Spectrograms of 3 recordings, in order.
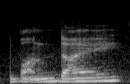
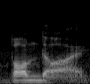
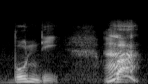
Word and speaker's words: Bondi: as i've said before it is based on an aboriginal word which is pronounced bundy in australia in australia that's just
